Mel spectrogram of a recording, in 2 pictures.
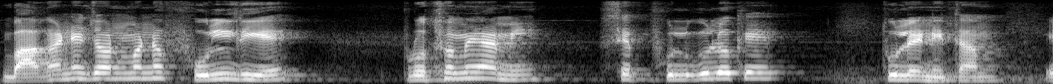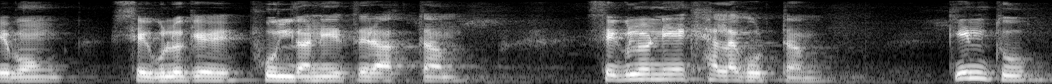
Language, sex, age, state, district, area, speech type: Bengali, male, 18-30, West Bengal, Purba Medinipur, rural, spontaneous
